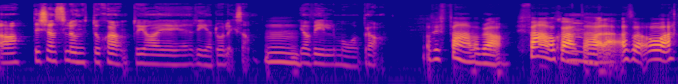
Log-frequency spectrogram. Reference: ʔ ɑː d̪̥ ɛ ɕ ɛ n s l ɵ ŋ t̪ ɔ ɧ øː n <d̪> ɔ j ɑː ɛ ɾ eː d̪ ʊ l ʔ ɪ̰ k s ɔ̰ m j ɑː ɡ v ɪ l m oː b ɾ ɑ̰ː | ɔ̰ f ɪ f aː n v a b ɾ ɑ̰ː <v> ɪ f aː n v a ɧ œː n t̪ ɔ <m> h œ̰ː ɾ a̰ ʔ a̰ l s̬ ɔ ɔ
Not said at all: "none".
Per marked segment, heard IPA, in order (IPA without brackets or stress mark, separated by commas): t̪, f, none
